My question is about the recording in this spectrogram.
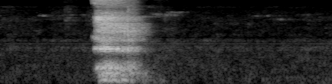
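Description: A man clearing his throat once, a short sharp burst just under a second in.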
